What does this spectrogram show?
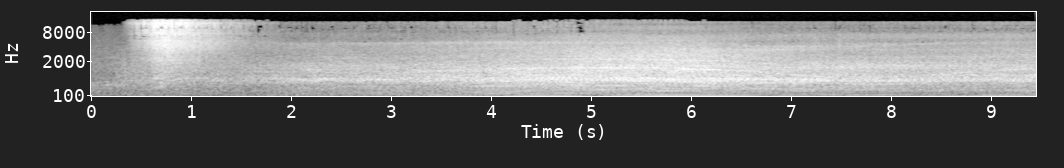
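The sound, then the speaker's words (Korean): A shuttle bus engine runs steadily with a low rumbling drone and broad road noise after a brief hiss near the start, as the bus leaves central Warsaw, crosses a bridge and drives along the Vistula riverbank; no one speaks. “버스는 도심을 벗어나 다리를 건너더니 비스와 강변을 따라 달렸다.”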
